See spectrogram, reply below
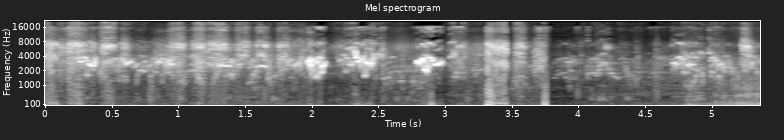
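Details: Budgerigars chirping while eating fruit, with loud bursts of buzzy chatter broken by sharp rising chirps and brief gaps, plus a few clicks.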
